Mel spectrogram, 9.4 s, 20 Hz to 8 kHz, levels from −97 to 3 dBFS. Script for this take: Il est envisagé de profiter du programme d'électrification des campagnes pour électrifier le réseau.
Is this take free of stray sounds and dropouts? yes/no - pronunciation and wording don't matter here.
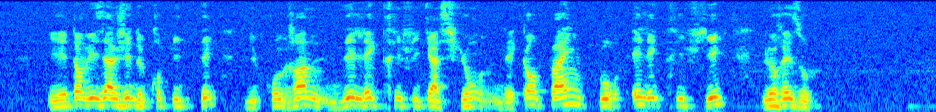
yes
